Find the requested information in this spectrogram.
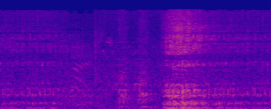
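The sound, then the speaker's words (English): A tiger roars once, a loud, rough, rumbling roar that bursts in partway through after quieter low sound and then slowly fades. “They're tigers. Tigers! Roar!”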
